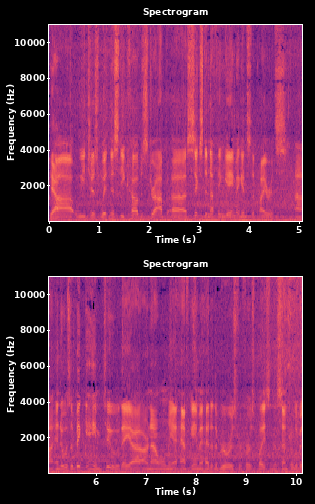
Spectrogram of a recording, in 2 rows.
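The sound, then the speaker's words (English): Steady street traffic on Irving Park rumbles and hisses at about 11:40 p.m. on September 25th, underneath a man talking continuously while walking down the street, the vehicle noise forming a constant low wash without distinct pass-bys standing out. “We're walking down Irving Park right now, and traffic is uh, bumping here at 11:40 uh, uh, p.m.”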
